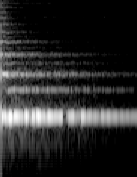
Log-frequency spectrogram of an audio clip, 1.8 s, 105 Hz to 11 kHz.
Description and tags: Kygo Real Attack Lead 3 Nexus Pluck
This is a recreation of the ACTUAL steps that Kygo took to make his classic pluck. First, I opened ReFX Nexus 4, loaded up the preset "Attack Lead 3," turned off the built-in delay and reverb, then I routed it to a mixer track, where I loaded Guitar Rig 6. From there, I loaded the "3D Mangler" preset, and adjusted the knobs as follows:
Res: 0.45
Rate: 0.46
Mod Depth 1: 0.13
Reverb: 0.63
Then I EQed out the lower frequencies, and made it brighter.
Finally I added dblue Crusher and made a nice bitcrushing effect at level 3 sample reduction.
If you didn't understand this, no matter! Just use the sample and enjoy!
bass, beach, club, dance, edm, electro, electro-house, electronic, fx, house, kygo, lead, loop, pluck, sample, synth, techno, trance, tropical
